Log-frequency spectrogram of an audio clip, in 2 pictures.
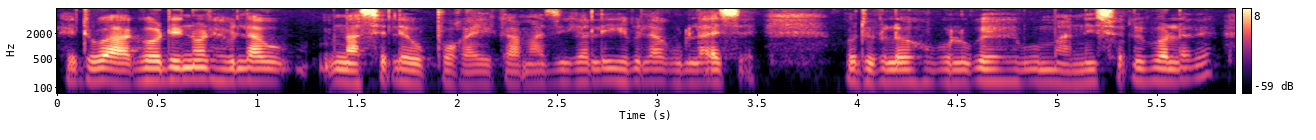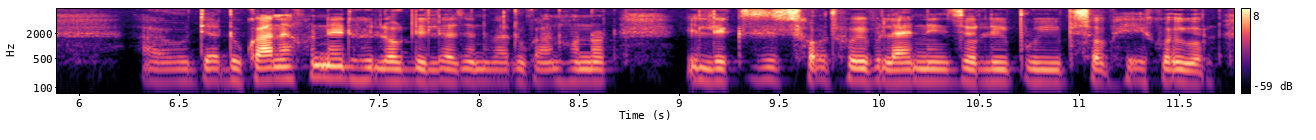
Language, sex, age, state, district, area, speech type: Assamese, female, 60+, Assam, Kamrup Metropolitan, rural, spontaneous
